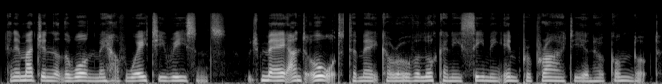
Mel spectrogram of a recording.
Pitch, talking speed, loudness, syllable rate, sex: 165 Hz, 215 wpm, -19 LUFS, 6.0 syllables/s, female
